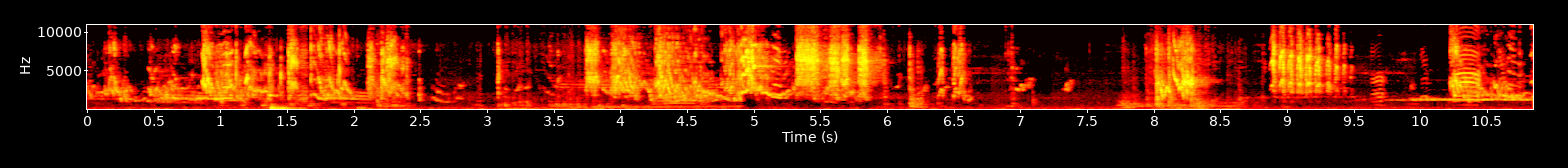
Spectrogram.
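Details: Pet budgies squawking and chirping: harsh, scratchy bursts alternating with high whistled notes, irregular and overlapping, with occasional short pauses.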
